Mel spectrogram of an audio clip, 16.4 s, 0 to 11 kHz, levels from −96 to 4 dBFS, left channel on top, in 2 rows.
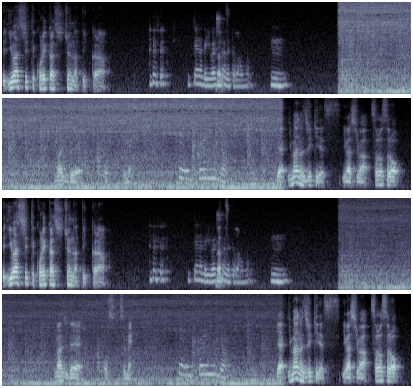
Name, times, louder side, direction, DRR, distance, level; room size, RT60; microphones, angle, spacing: voice 1, 0.0-2.0 4.3-4.4 9.2-9.8 10.2-10.8 13.7-14.6 15.0-16.1, right 2 dB, 50° right, 0.9 m, -23 dB
voice 2, 2.9-3.3 3.8-5.0 5.4-5.7 11.7-12.8, left 1 dB, 55° left, 1.4 m, -30 dB
sound 1, 6.7-13.8, left 5 dB, 85° left, 0.6 m, -30 dB
16.5 x 7.6 x 2.7 m
head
